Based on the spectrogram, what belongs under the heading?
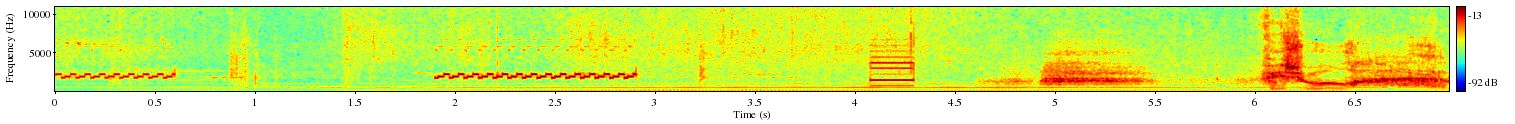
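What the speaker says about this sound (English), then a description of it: "where was that phone ringing?" A phone rings in two short electronic trilling bursts over a steady low hum in the video game Everyone's Gone to the Rapture, followed by a few scattered tones and noises.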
